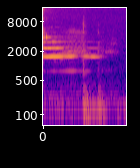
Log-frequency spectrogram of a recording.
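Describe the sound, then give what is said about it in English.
A cat gives a single short, high meow in the background, fairly soft and brief, with no talking around it. “That's my cat.”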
